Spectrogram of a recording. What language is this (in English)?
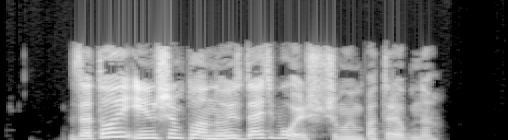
Belarusian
